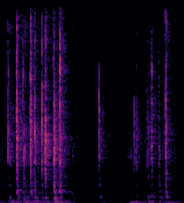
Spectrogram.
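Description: Keys clattering on a computer keyboard while code for a Python OpenGL texturing program is entered, a steady close run of quick taps with a short pause in the middle.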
